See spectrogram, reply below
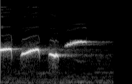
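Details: White-rumped shama lure song (pancingan), clear and loud: a short phrase of four whistled notes near the same pitch, the last longer and higher, over about one second, with no other sounds.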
